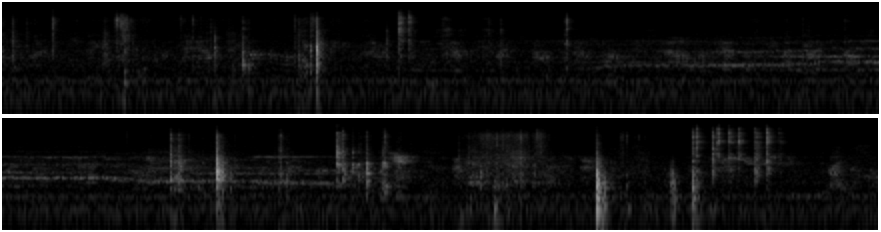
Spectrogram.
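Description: A spoon clinks against a glass.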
